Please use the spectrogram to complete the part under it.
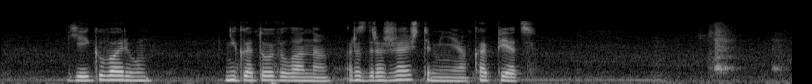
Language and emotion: Russian, angry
